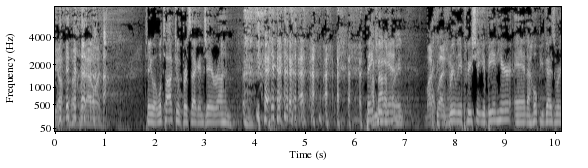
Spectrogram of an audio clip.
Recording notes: Recorded LIVE at the John D. Bradley Centre in Chatham,. For a live Q&A held at the Chatham-Kent Expo!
